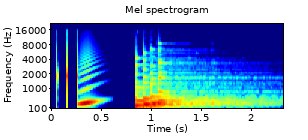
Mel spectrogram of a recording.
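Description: Texting-app sound effects: the last few keyboard-tap clicks, a short rising swoosh as the message is sent, then a sharp pitched sound effect about a second in that rings and fades away over roughly a second.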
